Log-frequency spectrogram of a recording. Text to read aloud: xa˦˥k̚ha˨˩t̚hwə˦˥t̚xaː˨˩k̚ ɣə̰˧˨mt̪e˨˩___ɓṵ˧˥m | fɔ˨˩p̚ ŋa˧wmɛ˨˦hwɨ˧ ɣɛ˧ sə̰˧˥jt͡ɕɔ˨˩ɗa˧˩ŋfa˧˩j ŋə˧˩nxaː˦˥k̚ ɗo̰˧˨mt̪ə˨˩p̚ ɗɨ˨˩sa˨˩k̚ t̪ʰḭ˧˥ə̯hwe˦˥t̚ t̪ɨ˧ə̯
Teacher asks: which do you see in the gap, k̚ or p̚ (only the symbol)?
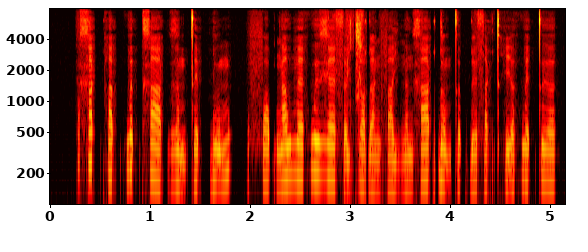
p̚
